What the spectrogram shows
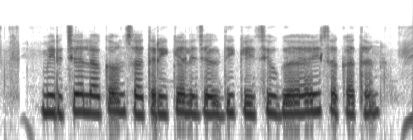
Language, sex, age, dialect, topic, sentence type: Chhattisgarhi, female, 18-24, Northern/Bhandar, agriculture, question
